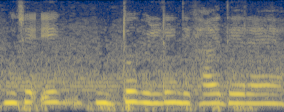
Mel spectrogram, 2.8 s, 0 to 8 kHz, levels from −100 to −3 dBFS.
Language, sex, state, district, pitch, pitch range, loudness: Hindi, female, Bihar, Kaimur, 255 Hz, 245-265 Hz, -18 LUFS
